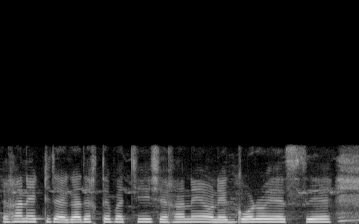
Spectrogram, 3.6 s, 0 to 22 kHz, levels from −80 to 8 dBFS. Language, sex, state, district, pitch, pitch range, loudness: Bengali, female, Assam, Hailakandi, 260 Hz, 255-270 Hz, -13 LUFS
